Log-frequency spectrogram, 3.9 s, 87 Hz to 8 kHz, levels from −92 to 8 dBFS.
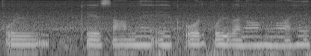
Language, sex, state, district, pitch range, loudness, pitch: Hindi, female, Uttar Pradesh, Jalaun, 105-110 Hz, -26 LUFS, 110 Hz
